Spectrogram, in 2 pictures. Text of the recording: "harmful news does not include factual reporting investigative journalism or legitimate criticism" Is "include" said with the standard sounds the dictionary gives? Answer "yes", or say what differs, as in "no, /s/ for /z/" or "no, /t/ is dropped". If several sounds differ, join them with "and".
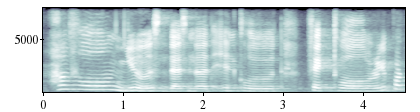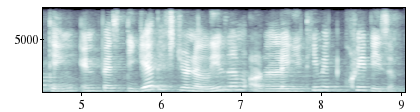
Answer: yes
